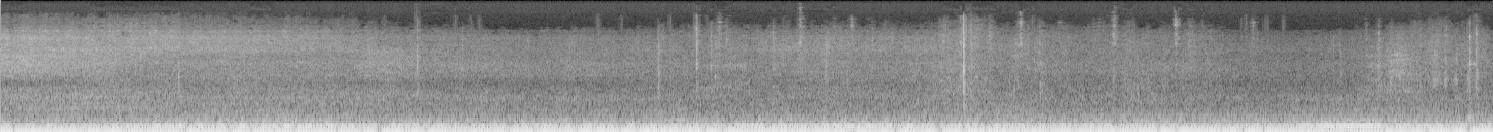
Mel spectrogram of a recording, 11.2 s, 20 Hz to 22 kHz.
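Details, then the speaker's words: 1986 Oldsmobile Cutlass 442 V8 with rebuilt eBay Quadrajet carburetor, idling after a cold start having sat a couple of weeks: deep even rumble, no misses, stumbles or hunting; sounds a little more aggressive and good, night-and-day better than the old carb. "Completely different. Sounds a little more aggressive. Sounds good, actually."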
